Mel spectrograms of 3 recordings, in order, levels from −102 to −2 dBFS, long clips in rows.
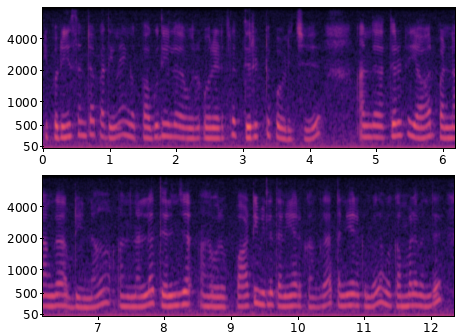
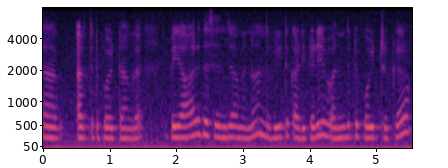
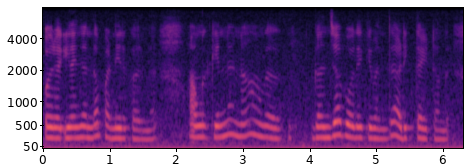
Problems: constant background noise, low volume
